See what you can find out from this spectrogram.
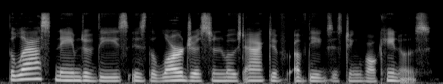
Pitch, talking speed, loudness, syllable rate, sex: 175 Hz, 205 wpm, -20 LUFS, 5.8 syllables/s, female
